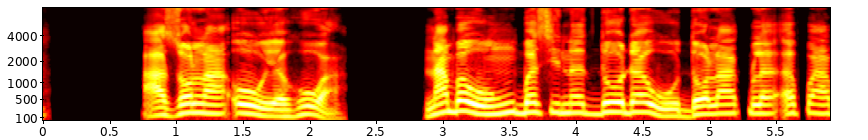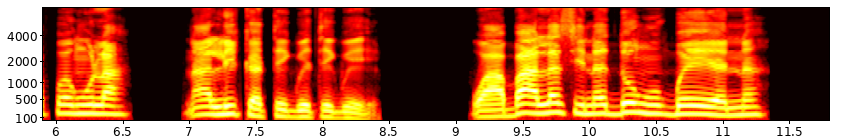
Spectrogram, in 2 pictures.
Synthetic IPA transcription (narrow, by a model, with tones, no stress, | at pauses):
a̰˨zɔ̃˦lã˦ʔo˦˨je˨ɦo˦wa̰˨ | nã˦bɛ˦wo˨ŋũ˦ɡ͡bɛ˦si˨nɛ̃˦d̪o˦ɖɛ˦wo˨d̪ɔ˦la˦k͡plɛ˦ʔɛ˦ɸɛ˦a˨ɸɛ˦ŋũ˦la˦ | nã˦li˦kɛ˨t̪e˨ɡ͡be˨t̪e˨ɡ͡bḛ˨ | wʔo̰˨a˨ba˦˨lɛ˦si˨nɛ̃˦d̪o˦ŋũ˦ɡ͡bɛ˦ɛ˦ɛ˨nɛ̃˦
